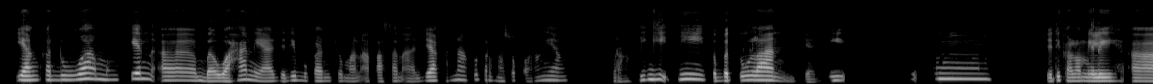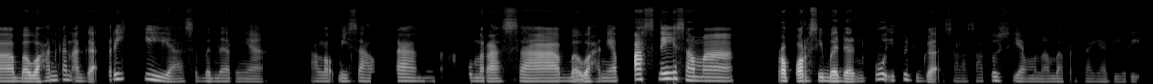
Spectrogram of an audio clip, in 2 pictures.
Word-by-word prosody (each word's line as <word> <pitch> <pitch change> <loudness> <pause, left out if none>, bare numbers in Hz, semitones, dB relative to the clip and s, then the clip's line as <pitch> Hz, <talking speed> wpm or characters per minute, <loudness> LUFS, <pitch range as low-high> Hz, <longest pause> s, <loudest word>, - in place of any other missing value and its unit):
Yang 205 +1 +2
kedua 215 +5 +1
mungkin, 240 +3 -1
eee, 190 -1 -3
bawahan 160 +6 -1
ya. 155 -4 -4
Jadi, 155 +4 -8
bukan 165 -4 -10
cuma 145 -2 -14
atasan 150 +3 -14
aja, 165 +7 -4
karena 195 +5 -11
aku 230 - -14
termasuk 180 -5 -18
orang 165 +6 -19
yang 195 -2 -9 0.4
kurang 140 -2 -20
tinggi 230 +3 -2
nih 240 -1 +1
kebetulan. 190 - +1
Jadi 150 +10 -9 0.9
mhm. 255 -1 -2 0.6
Jadi, 155 +3 -3
kalau 165 -3 -3
milih, 165 0 +3
eee, 150 -1 +1
bawahan 140 +5 +3
kan 220 0 -4
agak 155 - -3
tricky 230 - -2
ya 135 +1 -11
sebenarnya. 140 -2 -11 0.4
Kalau 145 -1 -8
misalkan 155 +1 -5 0.2
aku - - -28
merasa 145 0 +2
bawahannya 155 0 -1
pas 240 0 +9
nih 265 +2 +7
sama 170 -6 +3 0.4
proporsi 165 -1 +6
badanku, 145 - +3
itu 195 +2 -7
juga 160 -7 -4
salah 140 -1 -22
satu 155 +4 -11
sih 165 -3 -12
yang 140 -1 -11
menambah 135 0 -14
percaya 135 -2 -22
diri. 125 -1 -22
165 Hz, 135 wpm, -27 LUFS, 145-200 Hz, 0.9 s, pas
